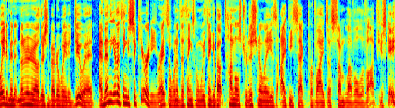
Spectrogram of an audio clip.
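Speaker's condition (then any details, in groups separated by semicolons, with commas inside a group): No condition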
